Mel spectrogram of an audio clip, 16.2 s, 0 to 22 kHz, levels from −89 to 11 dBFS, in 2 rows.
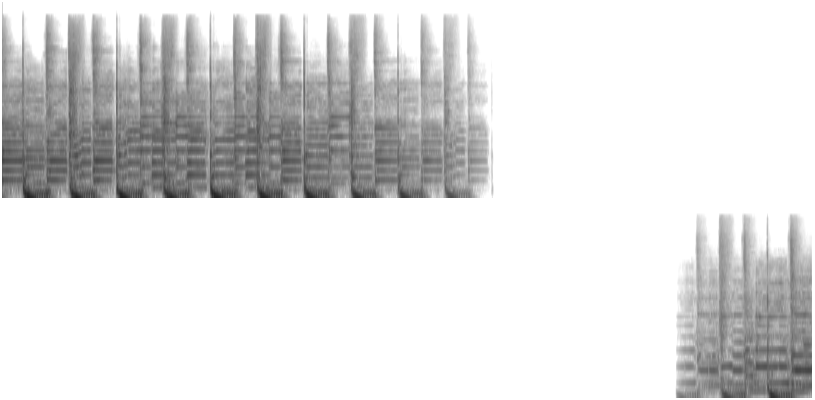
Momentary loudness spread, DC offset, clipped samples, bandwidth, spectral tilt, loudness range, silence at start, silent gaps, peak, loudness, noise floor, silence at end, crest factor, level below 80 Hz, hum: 13 LU; under 0.1%; under 0.1%; 16 kHz; -5 dB/octave; 19 LU; 0 s; 4.91-14.85 s; 0 dBFS; -18 LUFS; under -90 dBFS; 0 s; 20 dB; -24 dBFS; none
